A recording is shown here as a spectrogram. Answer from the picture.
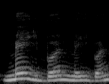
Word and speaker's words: Mabon: En effet, le sabbat de Mabon, prononcé Mabon, ça s'écrit M-A-B-O-N, correspond à l'équinoxe d'automne, où nuit et jour sont d'égale durée.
